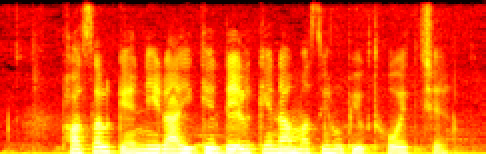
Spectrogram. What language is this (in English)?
Maithili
